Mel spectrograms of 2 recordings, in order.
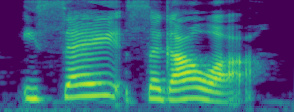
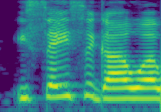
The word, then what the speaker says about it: Issei Sagawa: Um, but anyway, we're talking about Issei Sagawa.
